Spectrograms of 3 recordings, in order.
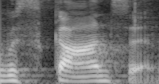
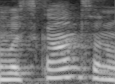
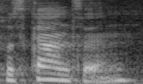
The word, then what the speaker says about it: Wisconsin: Okay, so first of all, the non-Wisconsin way is to accent the con. So Wisconsin. Wisconsin, like a hard C. Okay. Or And the Wisconsin way is just Wisconsin. The S and the C. Wisconsin. That's better. Okay. You still lengthen the con a little bit.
